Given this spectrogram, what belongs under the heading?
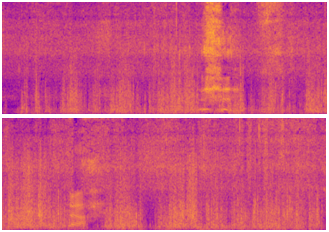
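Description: Strong gusting wind roars and buffets the microphone during a hike in heavy rain, sustained and loud with surging blasts, while a person talks over it.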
